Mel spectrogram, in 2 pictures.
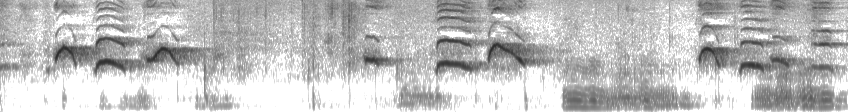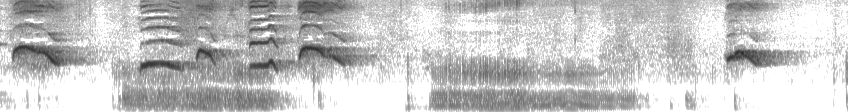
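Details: A playful Jack Russell Terrier puppy with its toys growls in rough, buzzy bursts lasting up to a second, interspersed with sharp high-pitched squeaks that arc up and down, in what sounds like a small indoor room.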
